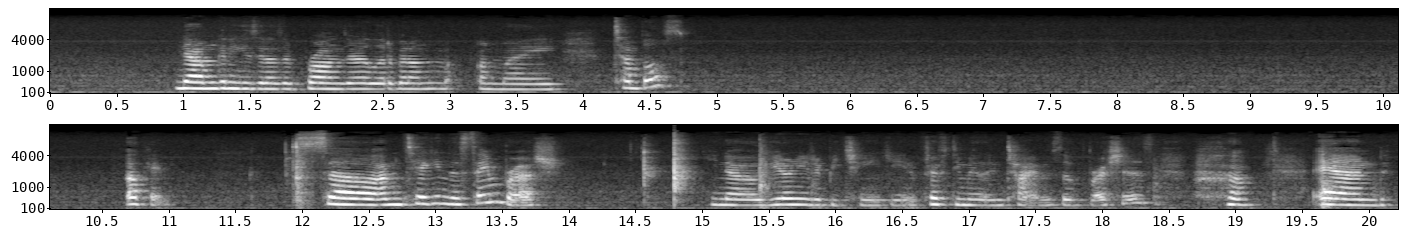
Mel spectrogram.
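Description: A young woman talks casually and close up.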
